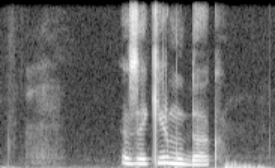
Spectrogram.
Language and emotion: Russian, neutral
